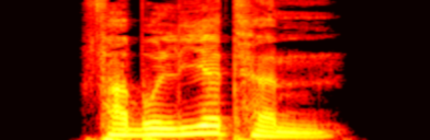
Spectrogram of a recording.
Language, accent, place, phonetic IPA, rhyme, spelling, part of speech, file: German, Germany, Berlin, [fabuˈliːɐ̯təm], -iːɐ̯təm, fabuliertem, adjective, De-fabuliertem.ogg
- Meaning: strong dative masculine/neuter singular of fabuliert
